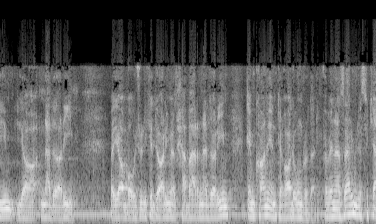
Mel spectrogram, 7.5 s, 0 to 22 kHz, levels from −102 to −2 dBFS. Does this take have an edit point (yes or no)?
yes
